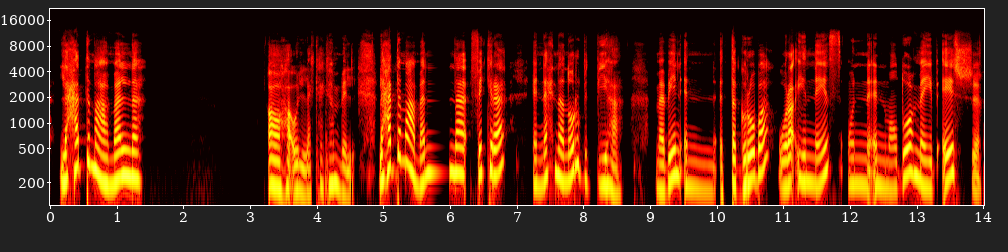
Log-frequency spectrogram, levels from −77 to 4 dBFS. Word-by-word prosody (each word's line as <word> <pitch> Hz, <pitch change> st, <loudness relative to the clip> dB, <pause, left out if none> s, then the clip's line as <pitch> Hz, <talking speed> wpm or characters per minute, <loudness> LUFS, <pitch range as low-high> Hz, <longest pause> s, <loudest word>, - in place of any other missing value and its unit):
لحد 290 Hz, +10 st, +2 dB
ما 255 Hz, -7 st, +5 dB
عملنا 225 Hz, +3 st, +3 dB, 1.9 s
آه، 185 Hz, -1 st, +6 dB
هاقول 160 Hz, -3 st, -1 dB
لك 145 Hz, +5 st, -9 dB
هاكمّل 185 Hz, -6 st, -3 dB
ل -, -, -8 dB, 0.4 s
لحد 290 Hz, -, +4 dB
ما 360 Hz, -4 st, 0 dB
عملنا 260 Hz, +2 st, +1 dB
فكرة 260 Hz, +3 st, +2 dB, 0.4 s
إن 190 Hz, +1 st, -3 dB
إحنا 240 Hz, -2 st, +1 dB
نربط 225 Hz, -, 0 dB
بيها 185 Hz, -6 st, -2 dB, 0.5 s
ما 165 Hz, -1 st, 0 dB
بين 230 Hz, +8 st, +2 dB
إن 170 Hz, -3 st, -8 dB
التجربة 205 Hz, +7 st, +2 dB, 0.2 s
ورأي 205 Hz, +3 st, +2 dB
الناس 210 Hz, -, -3 dB
وإن 195 Hz, -1 st, -5 dB
الموضوع 185 Hz, +7 st, -1 dB
ما 230 Hz, -6 st, +1 dB
يبقاش 225 Hz, -, 0 dB
210 Hz, 110 wpm, -18 LUFS, 185-255 Hz, 1.9 s, آه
